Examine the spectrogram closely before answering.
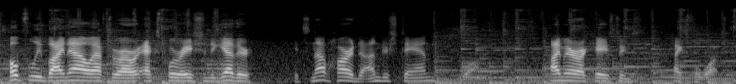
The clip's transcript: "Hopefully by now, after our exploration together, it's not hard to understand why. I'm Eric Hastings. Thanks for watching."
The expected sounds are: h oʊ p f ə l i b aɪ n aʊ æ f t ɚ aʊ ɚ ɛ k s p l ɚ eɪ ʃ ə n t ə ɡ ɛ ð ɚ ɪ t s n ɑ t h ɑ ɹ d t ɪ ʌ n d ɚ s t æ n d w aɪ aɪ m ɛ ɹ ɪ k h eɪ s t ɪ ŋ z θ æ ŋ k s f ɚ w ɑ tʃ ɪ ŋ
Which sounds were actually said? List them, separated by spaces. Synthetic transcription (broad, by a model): h oʊ p f l i b aɪ n aʊ æ f t ɚ aʊ ɚ ɛ k s p l ɚ eɪ ʃ ə n t ə ɡ ɛ ð ɚ ɪ t s n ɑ t h ɑ ɹ d t ɪ ʌ n d ɚ s t æ n d w aɪ aɪ m ɛ ɹ ɪ k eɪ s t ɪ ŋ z θ æ ŋ k s f ɚ w ɑ tʃ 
